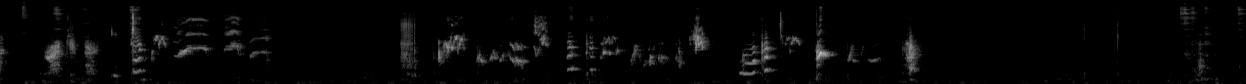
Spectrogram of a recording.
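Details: A 7-month-old budgie chatting, dancing and singing at a mirror gives quiet squeaky chirps, ticking clicks and short warbles in two bursts, with a silent stretch in between and near silence at the end.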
